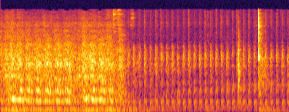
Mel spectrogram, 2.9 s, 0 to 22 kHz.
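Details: IDI diesel at 60°F, glow plugs on 8 seconds, started about 5 minutes earlier: runs rough briefly, then slow even cranking about four beats a second without catching; hard starting.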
